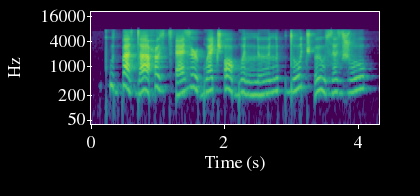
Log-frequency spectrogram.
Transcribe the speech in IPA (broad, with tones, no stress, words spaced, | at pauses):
kʷʰə˥˩dpa˥˩zda˩˧˩ħɵ˥˩z t͡sʼæ˩˧zə˞˥˩ ɡʷæ˨˥t͡ʃʼɔ˥˩ ɡʷə˩˧˩ lːɵ˩˧l | do˨˥ t͡ʃʼɵ˩˧˩u̯ zə˩˧˩zʑo˨˥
